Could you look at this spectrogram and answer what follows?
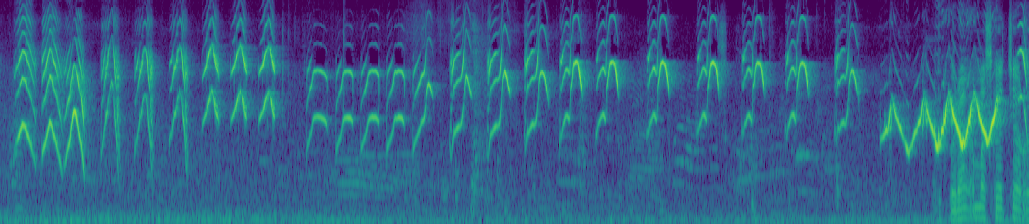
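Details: Black-naped oriole delivering a mimicry song of murai batu and ambulance siren: regular repeated zigzag whistles, several changing phrase types about three per second, closing with a rapid wavering siren-like whistle.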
